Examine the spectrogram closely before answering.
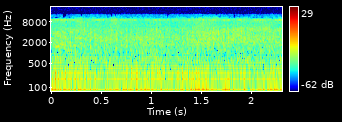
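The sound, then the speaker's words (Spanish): Helicopter flying very close above Plaza Cataluña, a continuous loud, dense rumble and rotor wash filling the whole clip without any pause, steady throughout with no voices. “comentar que está el helicóptero, pero a escasos metros de nosotros”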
